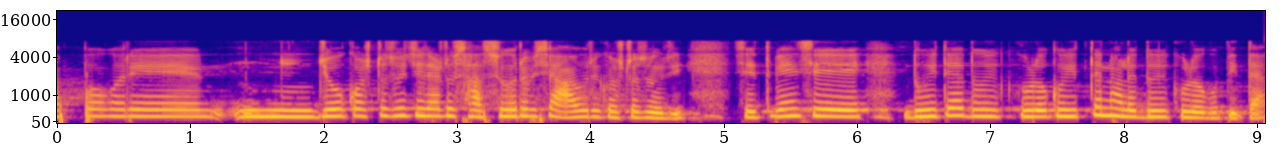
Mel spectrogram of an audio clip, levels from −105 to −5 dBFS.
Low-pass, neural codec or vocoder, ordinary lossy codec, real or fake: 7.2 kHz; none; none; real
